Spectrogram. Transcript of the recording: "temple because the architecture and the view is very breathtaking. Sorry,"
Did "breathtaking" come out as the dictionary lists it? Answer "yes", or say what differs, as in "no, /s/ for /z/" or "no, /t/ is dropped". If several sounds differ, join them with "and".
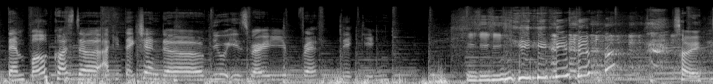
no, /f/ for /θ/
